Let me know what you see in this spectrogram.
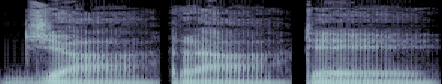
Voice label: "jarate", concat syllables; Affixing experiment

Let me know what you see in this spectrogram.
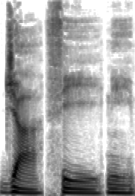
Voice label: "jathini", concat syllables; Affixing experiment

